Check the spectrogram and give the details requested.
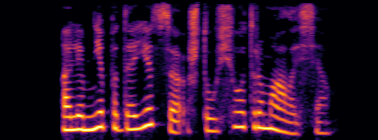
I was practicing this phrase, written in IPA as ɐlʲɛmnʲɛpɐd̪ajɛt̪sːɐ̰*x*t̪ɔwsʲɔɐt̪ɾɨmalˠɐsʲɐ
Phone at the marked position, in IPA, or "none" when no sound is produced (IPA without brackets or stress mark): ʂ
